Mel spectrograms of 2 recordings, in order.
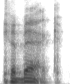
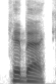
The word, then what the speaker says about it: Quebec: uh uh in that I always uh call it Montreal not Montreal but Montreal Montreal that's right and you just said Quebec Quebec that's right so everybody if you want to honor Canada you will pronounce those ter names correctly of course we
